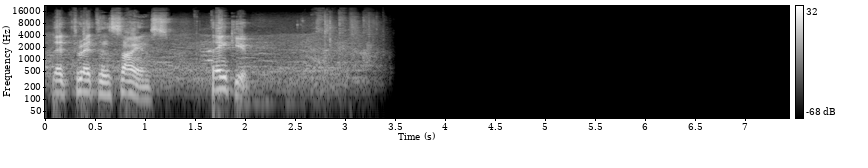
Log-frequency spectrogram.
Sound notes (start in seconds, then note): 2.6 audience applauding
